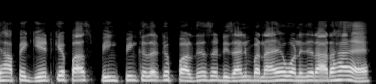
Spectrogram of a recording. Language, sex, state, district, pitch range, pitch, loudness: Hindi, male, Jharkhand, Garhwa, 175-195 Hz, 185 Hz, -11 LUFS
